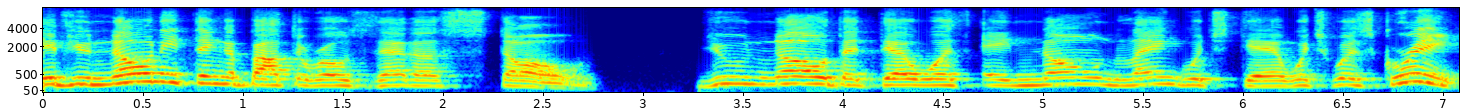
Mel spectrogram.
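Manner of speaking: loud, insistent shouting. Arguing over the Rosetta Stone after being contradicted: shouting. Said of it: "don't shout at me".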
